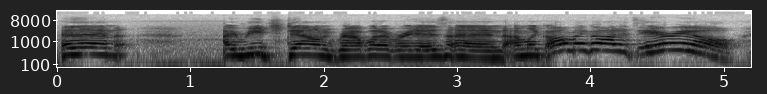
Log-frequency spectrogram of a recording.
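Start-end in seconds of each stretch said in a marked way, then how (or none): 3.7-5.1 high-pitched mock exclamation; retold excited cry. Girl pulling the lost doll from the pool, retold excited cry. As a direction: act out the big discovery, voice swooping high.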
